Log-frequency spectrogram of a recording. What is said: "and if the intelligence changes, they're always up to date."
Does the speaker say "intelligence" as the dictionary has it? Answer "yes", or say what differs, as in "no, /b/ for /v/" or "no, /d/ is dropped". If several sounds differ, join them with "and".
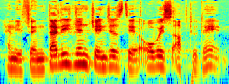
no, /s/ is dropped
